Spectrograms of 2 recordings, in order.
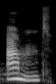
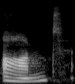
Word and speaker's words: aunt: MH uncle and with ant we didn't write it there but often ant or Aunt as um Craig pronounces it sometimes we make a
